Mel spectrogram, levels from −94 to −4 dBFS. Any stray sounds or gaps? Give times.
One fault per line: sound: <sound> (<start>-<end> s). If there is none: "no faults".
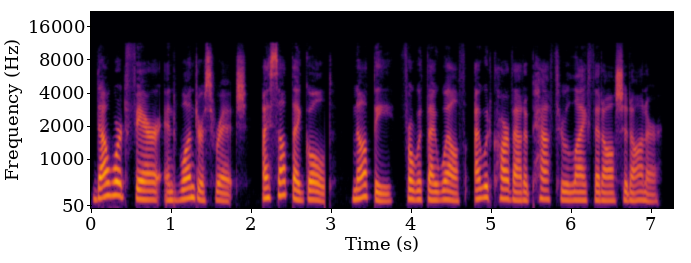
sound: dropout (2.9-3.0 s)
